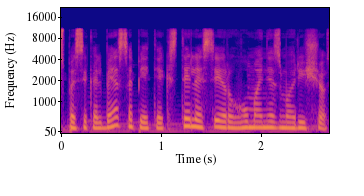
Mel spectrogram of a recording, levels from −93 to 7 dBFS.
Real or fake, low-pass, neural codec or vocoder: real; 10.8 kHz; none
